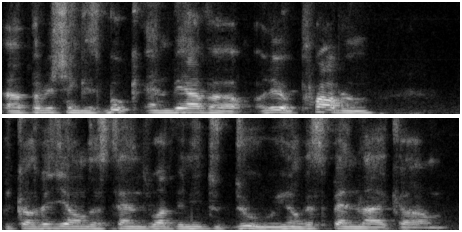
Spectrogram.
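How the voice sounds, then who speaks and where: A man's voice: medium pitch, fairly quick, low-quality recording. French-accented man teaching a live webinar. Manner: earnest, animated, repeats "okay?" to viewers. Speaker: host. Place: home office with bookshelf. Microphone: webcam.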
